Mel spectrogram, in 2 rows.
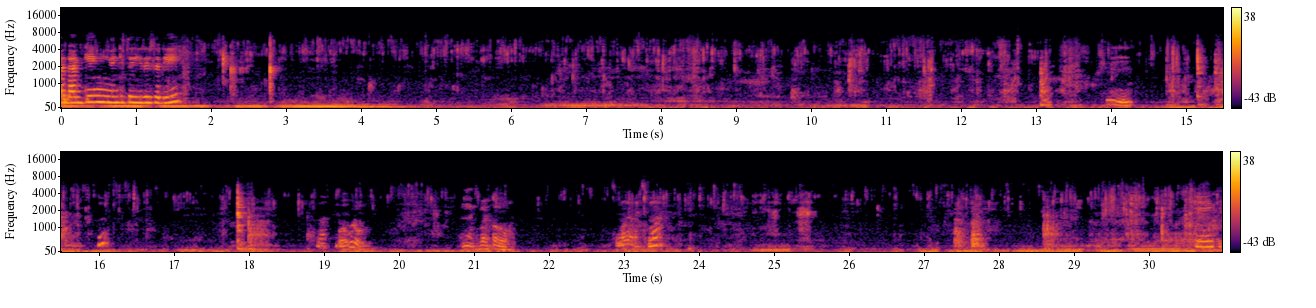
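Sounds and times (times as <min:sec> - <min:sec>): curry bubbling and popping: 0:00.0 - 0:30.9
wooden spatula stirring: 0:00.0 - 0:30.9.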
